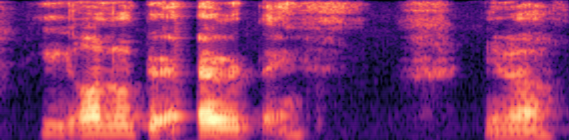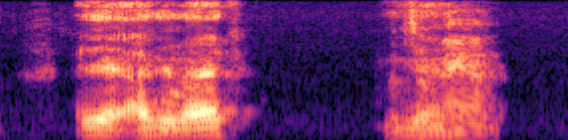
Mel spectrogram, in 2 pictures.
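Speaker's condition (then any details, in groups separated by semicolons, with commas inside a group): Cerebral palsy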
